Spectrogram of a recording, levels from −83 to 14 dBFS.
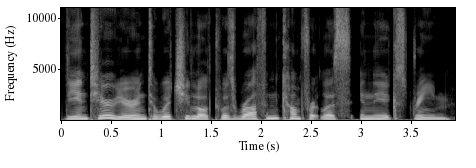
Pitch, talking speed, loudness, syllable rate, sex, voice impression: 165 Hz, 200 wpm, -15 LUFS, 5.6 syllables/s, male, masculine, adult-like, tensed, powerful, bright, clear, slightly halting, friendly, unique, lively, slightly intense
